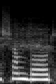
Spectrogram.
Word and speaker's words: Chambord: They also have the Sailor Delight, Tito's handmade vodka, lemon, and Chambord. I don't know Is what that, that is. did I pronounce that correct? Yeah, Chambord.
